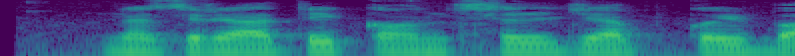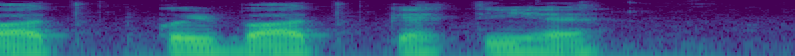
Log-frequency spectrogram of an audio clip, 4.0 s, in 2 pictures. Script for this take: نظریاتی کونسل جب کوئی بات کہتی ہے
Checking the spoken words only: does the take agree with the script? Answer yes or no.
no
